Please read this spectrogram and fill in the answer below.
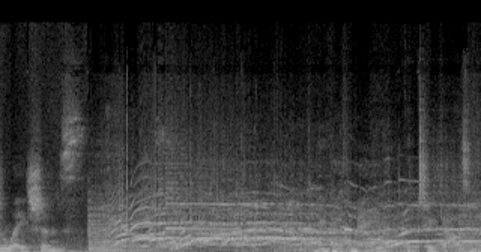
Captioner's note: women cheering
